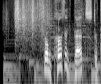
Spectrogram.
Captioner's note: paper crumpling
